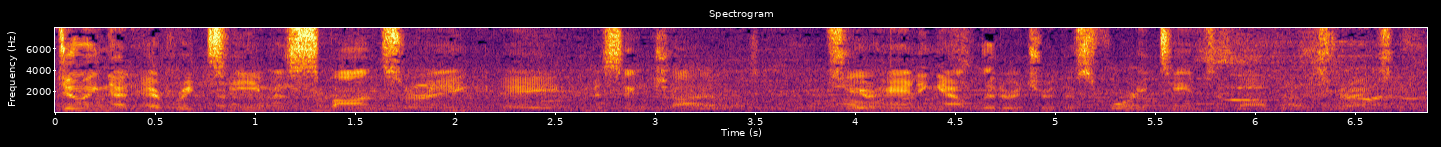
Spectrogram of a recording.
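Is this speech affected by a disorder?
No.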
